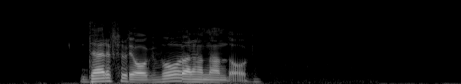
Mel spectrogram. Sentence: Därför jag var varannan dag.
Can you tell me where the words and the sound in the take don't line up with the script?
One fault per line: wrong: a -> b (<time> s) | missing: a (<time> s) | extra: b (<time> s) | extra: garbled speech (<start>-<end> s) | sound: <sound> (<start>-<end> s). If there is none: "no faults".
no faults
